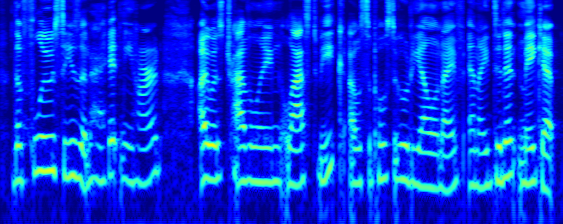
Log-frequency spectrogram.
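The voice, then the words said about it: Froggy, hoarse voice. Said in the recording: “my voice sounds a little froggy because I am just recovering from the cold.”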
